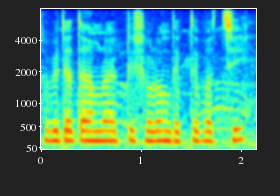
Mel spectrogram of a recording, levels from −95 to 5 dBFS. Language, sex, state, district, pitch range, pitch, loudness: Bengali, female, West Bengal, Cooch Behar, 200-210 Hz, 205 Hz, -15 LUFS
